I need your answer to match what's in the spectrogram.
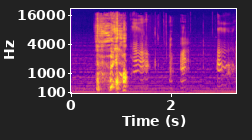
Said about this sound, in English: Coughing and hysterical, he can't manage to escape its impossible grip. Claws digging bloody fissures into his neck.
